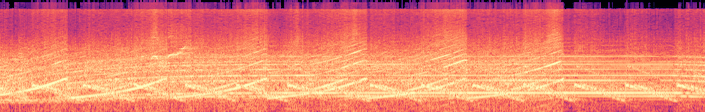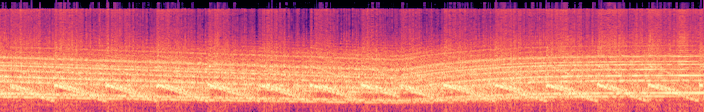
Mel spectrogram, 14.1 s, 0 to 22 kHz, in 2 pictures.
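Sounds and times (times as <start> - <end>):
electronic alarm siren sweeps: 0.0 - 14.0.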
